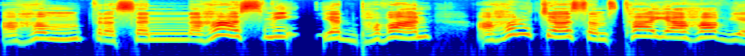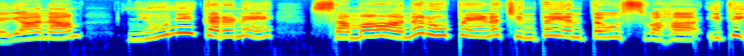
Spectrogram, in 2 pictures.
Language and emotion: Sanskrit, happy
